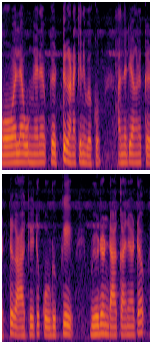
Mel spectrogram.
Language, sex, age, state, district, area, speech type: Malayalam, female, 60+, Kerala, Wayanad, rural, spontaneous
